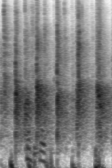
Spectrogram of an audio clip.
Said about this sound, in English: Yo, guys, when I clap, you guys clap.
